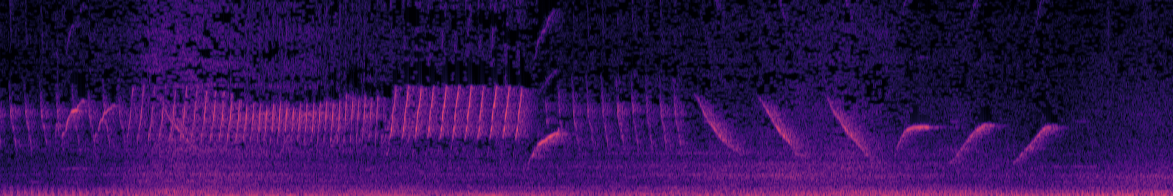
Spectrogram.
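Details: Canary in lively song: fast rattling trills, then a run of sweeping downward-slurred whistles repeated about once a second, over a steady low hum.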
